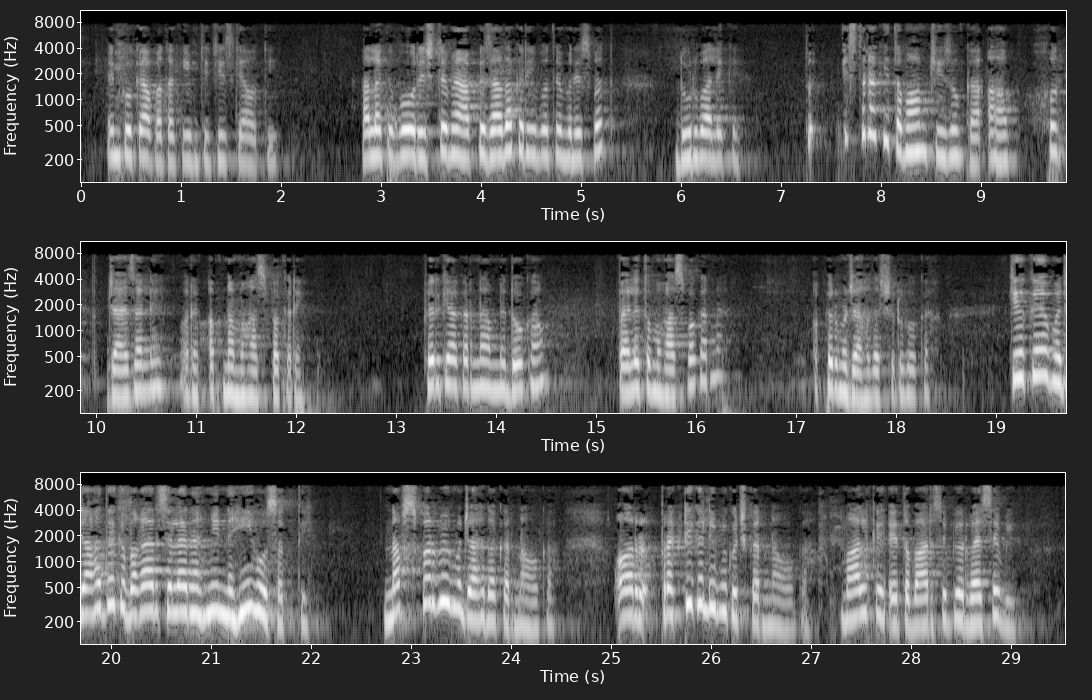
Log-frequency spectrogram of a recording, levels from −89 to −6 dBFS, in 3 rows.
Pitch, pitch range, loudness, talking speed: 215 Hz, 190-245 Hz, -20 LUFS, 175 wpm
